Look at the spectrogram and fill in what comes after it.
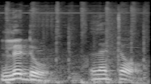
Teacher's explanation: Kita tidak bunyikan huruf S. Kita tidak bunyikan konsonan di akhirnya.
